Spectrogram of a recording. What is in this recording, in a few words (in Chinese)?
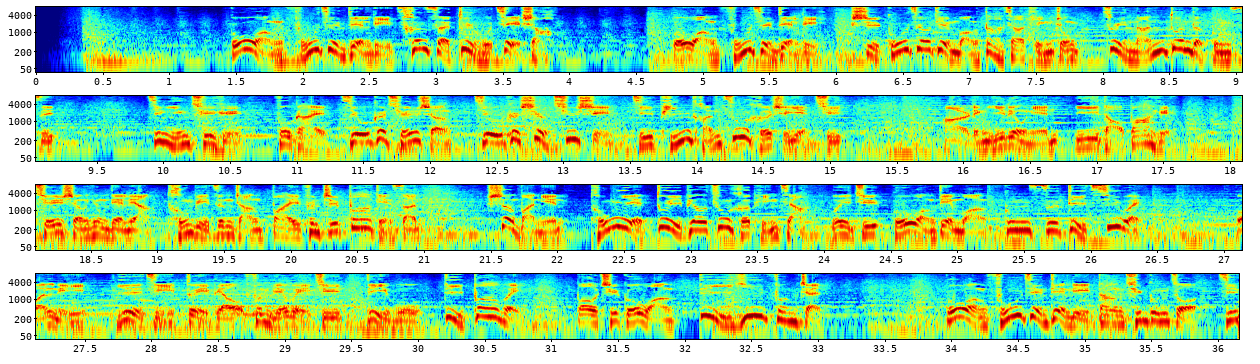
男, 企业工作纪实; 国网福建管培中心创建全国文明单位工作纪实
